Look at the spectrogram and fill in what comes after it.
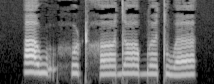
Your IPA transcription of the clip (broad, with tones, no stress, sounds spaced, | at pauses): a˥˧ w ṵ˧ h u˧˩ ʈ h ʌː˩˧ d ʌː˧ b əː˧ t w ɜ˩˧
